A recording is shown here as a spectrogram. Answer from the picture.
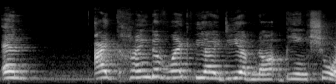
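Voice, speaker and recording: There is noticeable noise in the background. Through it, the woman talks at a moderate speed. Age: 20s. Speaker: recent university graduate. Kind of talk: casual talk to camera.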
